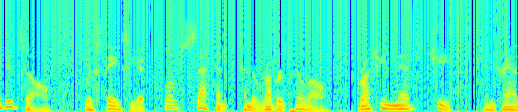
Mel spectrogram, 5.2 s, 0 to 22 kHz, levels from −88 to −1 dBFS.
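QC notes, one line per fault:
Throughout, unreliable data bit: a steady crackle and fizz runs under the speech and carries on through the pauses, because one marginal data line flips its bit in a random share of samples, each error adding a same-sized spike of about -6 dBFS.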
